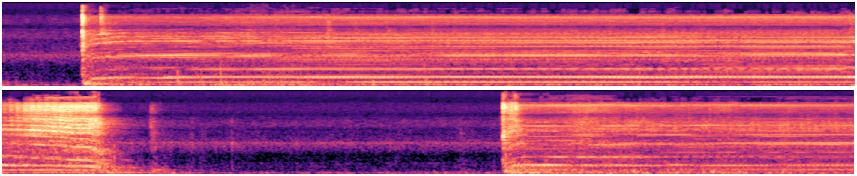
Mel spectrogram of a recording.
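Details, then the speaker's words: Power window motor: even electric whir at constant pitch for about five seconds, winding down as it stops on its own at the limit switches, then starting again; normal power window motor operation. "close now. Still holding it down. It does stop on its own when it should, which is great to those limit switches."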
